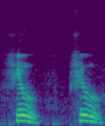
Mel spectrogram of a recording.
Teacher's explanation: फ का उच्चारण कम देर के लिए आधा फ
